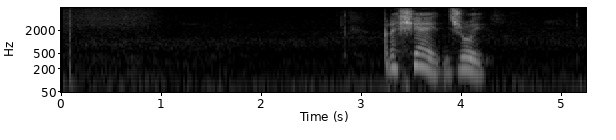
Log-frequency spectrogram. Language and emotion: Russian, neutral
